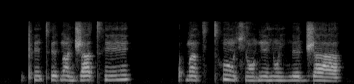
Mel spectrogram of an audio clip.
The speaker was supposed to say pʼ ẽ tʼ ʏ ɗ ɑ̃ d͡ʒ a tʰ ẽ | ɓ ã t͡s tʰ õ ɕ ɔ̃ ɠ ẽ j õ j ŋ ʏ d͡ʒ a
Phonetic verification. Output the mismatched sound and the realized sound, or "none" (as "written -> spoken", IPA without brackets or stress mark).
none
